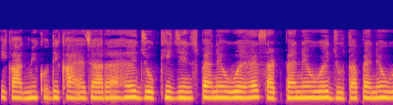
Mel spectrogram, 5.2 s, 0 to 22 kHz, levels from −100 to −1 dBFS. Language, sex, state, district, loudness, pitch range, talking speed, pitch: Hindi, female, Haryana, Charkhi Dadri, -17 LUFS, 195-205 Hz, 240 wpm, 200 Hz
